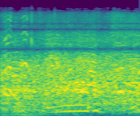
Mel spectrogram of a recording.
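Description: Large stadium crowd at a baseball game shouting and cheering, a dense wash of many voices, with a short held low honk-like note about a second in.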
